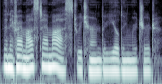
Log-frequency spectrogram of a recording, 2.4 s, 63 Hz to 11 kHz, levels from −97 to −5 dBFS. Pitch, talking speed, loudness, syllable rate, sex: 155 Hz, 245 wpm, -16 LUFS, 5.9 syllables/s, female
